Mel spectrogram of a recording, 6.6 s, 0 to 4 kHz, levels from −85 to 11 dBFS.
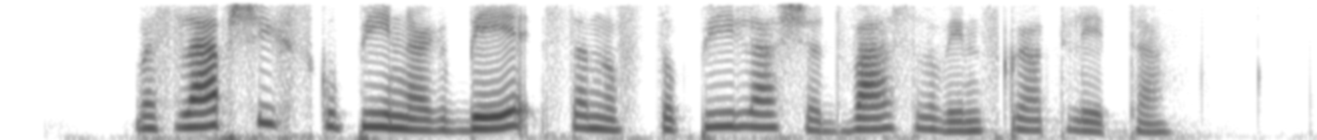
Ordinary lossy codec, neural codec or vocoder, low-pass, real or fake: none; codec, 16 kHz in and 24 kHz out, 0.9 kbps, LongCat-Audio-Codec, fine tuned four codebook decoder; 3.6 kHz; fake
